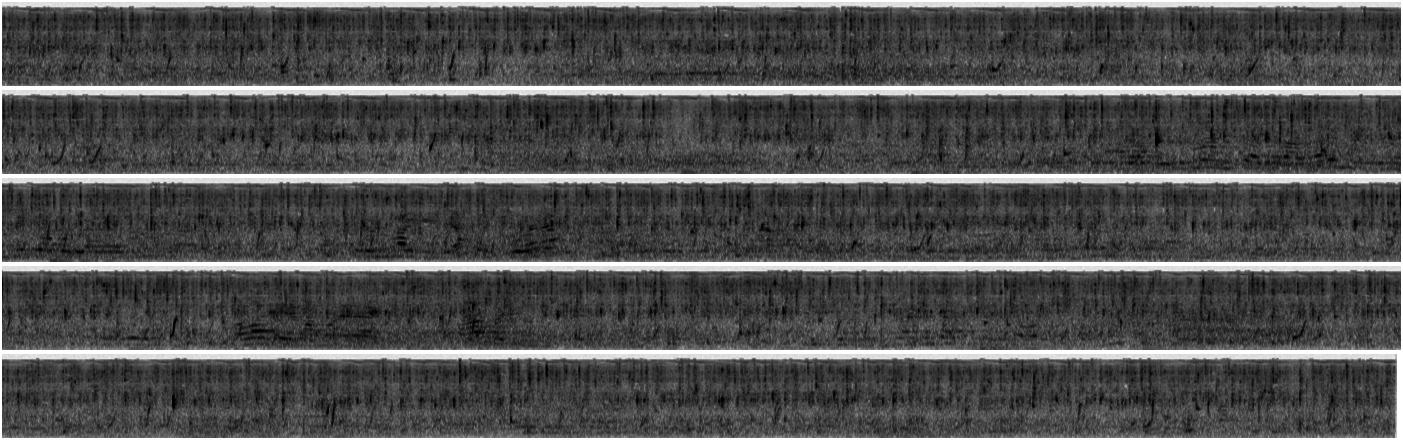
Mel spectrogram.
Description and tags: In the inner patio of the church we found a fountain and recorded it.
You can hear lots of tourists in the background. The three files have
been recorded from different angles.
ambience, barcelona, church, dripping, field-recording, fountain, humans, people, water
